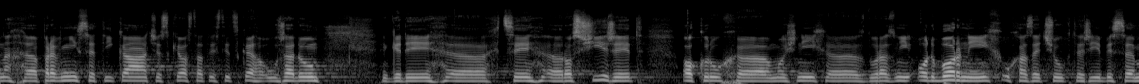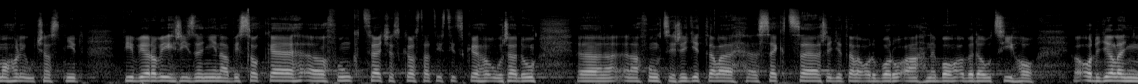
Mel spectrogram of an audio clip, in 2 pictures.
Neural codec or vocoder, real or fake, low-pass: none; real; 14.4 kHz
